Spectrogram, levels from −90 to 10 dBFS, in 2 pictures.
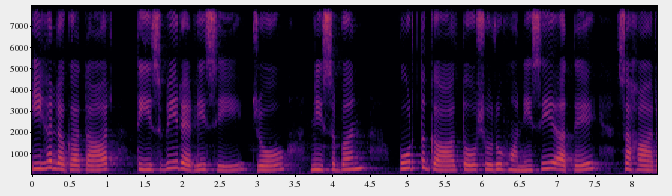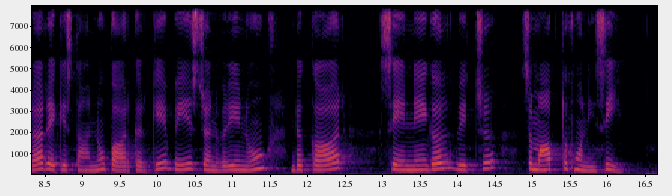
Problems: background sounds at intervals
